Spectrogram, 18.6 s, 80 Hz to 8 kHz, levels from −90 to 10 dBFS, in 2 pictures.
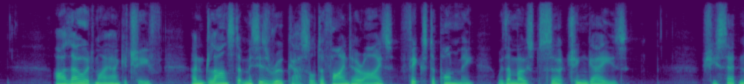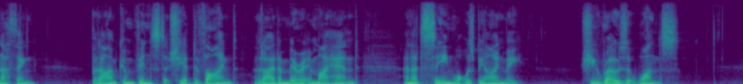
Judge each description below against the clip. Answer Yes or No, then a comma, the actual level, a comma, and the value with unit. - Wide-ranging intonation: Yes, wide, 5.9 semitones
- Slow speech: No, average, 165 wpm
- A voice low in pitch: Yes, low, 130 Hz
